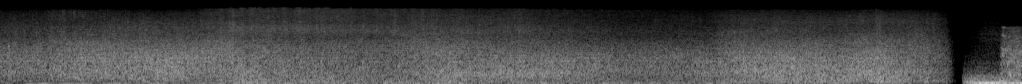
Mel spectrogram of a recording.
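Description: Ocean surf washing in, swelling and easing in slow waves. It cuts off suddenly near the end, and a loud deep rumble begins.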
